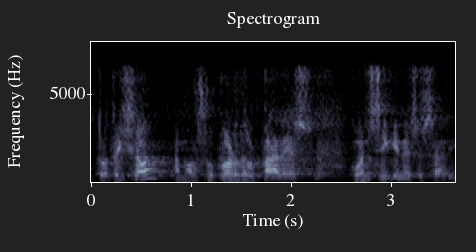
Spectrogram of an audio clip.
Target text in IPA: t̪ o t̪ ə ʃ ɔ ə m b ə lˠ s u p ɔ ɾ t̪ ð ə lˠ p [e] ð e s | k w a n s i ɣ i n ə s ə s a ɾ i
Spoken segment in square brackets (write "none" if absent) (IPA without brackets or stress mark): a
